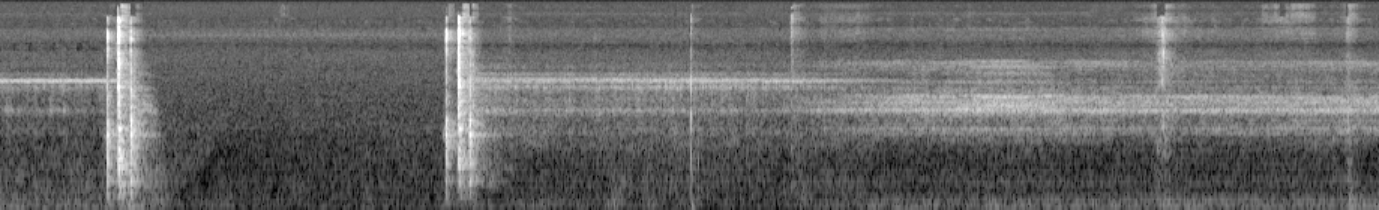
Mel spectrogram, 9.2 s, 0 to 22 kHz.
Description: Усилитель мощности Emotiva A-300 свистит и шумит во время работы.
